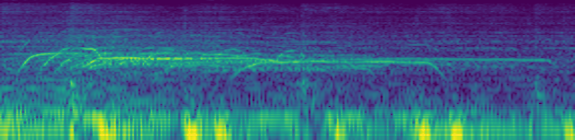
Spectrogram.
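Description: Rock band playing live through a large PA: heavy kick drum and bass thumps under a long held high note that cuts off near the end, with crowd whoops over the start.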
